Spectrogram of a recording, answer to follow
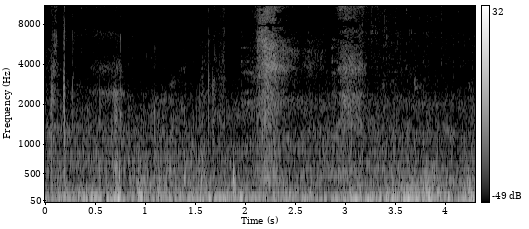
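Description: Wind on a phone microphone outdoors: a steady low rumble, with two brief hissing gusts about two and three seconds in.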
